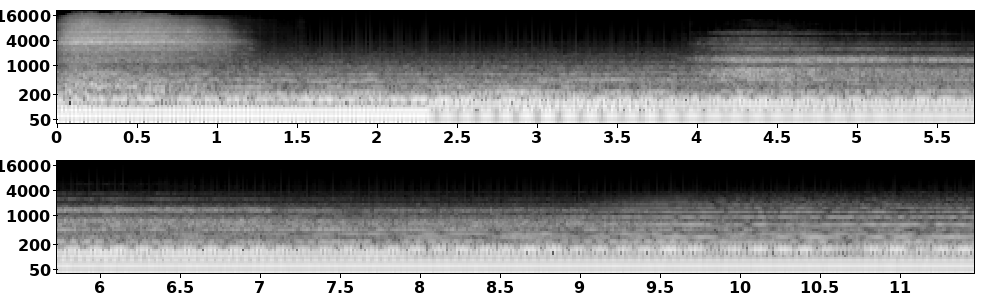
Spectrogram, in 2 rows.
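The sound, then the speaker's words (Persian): A deep breath drawn in through the nose, then a pause and a long, slow, airy exhale, all over a steady low musical drone. “نفس عمیق از بینی به شکلی که ششهاتون کاملا پر بشه. دو ثانیه صبر میکنید و بعد آروم بازدم رو در 7 شماره انجام میدید.”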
